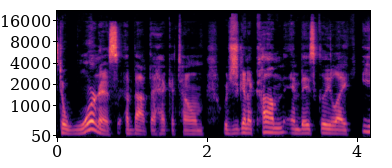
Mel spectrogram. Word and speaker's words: Hecatomb: How do you say Hecatomb? Hecatomb? It's gotta be Tomb.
